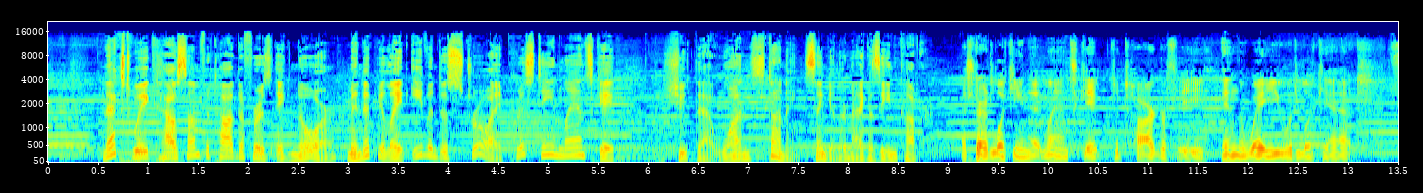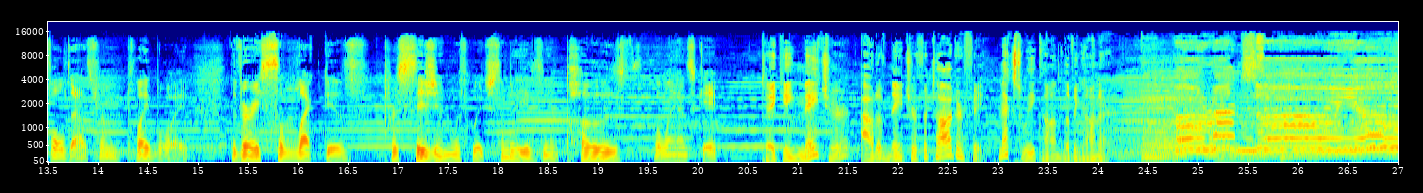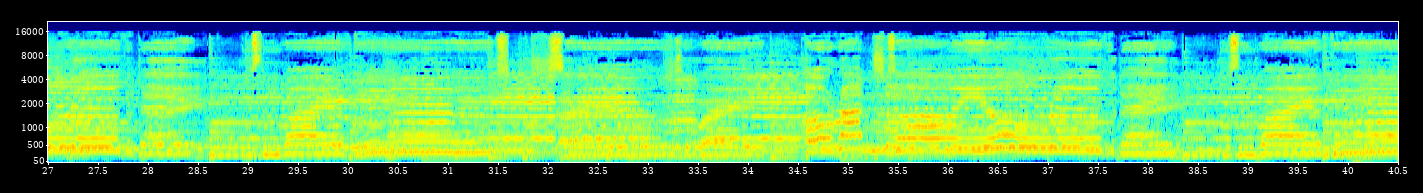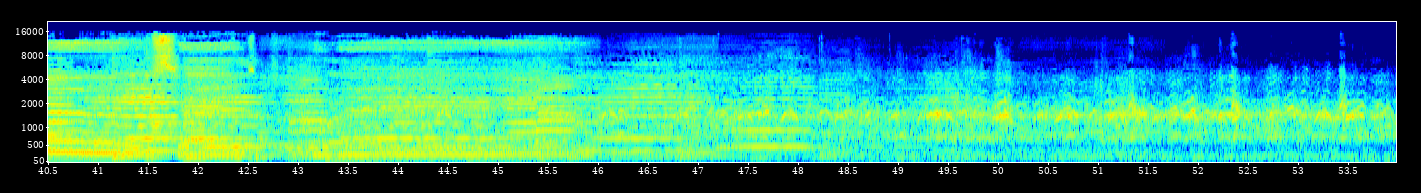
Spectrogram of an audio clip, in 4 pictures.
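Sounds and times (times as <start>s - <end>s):
huge flock of snow geese on migration calling: 0.0s - 53.9s
speech: 0.5s - 24.6s.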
